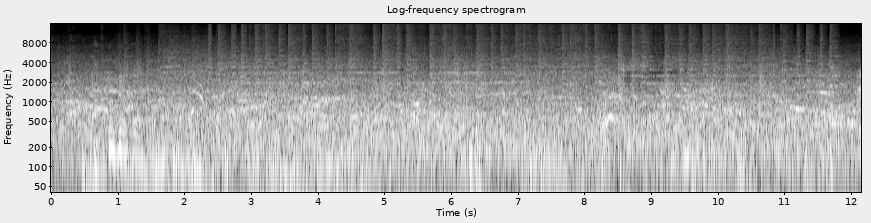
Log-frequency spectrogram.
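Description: Wave-pool waves at an indoor water park, water rushing and splashing under a babble of many voices, with music playing along.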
